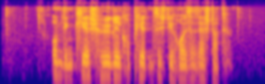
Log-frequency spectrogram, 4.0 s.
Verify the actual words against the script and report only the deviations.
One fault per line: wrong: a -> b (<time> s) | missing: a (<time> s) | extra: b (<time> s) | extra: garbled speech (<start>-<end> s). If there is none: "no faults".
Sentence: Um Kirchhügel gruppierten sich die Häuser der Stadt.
extra: den (0.9 s)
